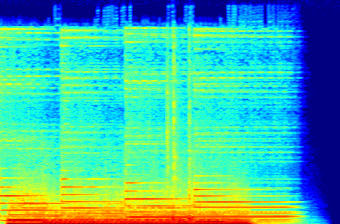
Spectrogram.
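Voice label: ship announcement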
